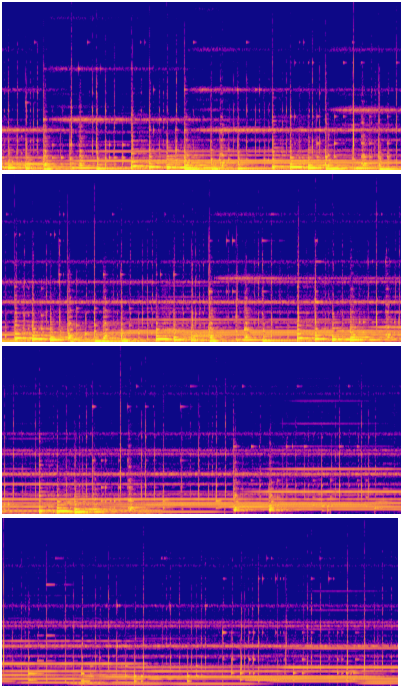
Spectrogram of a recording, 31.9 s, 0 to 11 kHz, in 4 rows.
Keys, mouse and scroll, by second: 0.5 right click, 1.4 g, 2.7 click, 7.8 click, 8.6 click, 10.0 click.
